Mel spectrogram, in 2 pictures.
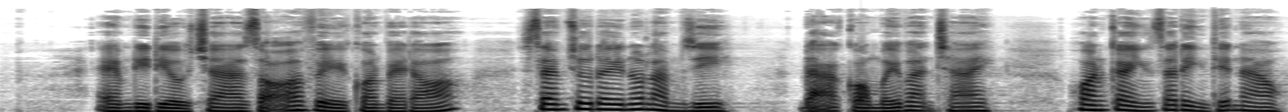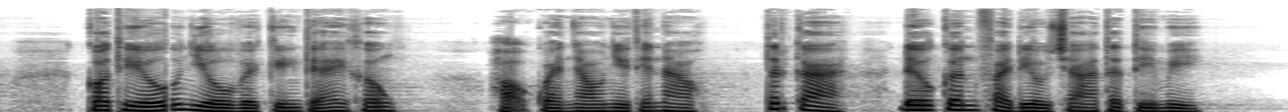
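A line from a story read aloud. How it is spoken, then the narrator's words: Resigned sigh. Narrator (Vietnamese): Tôi thở dài đành nói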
